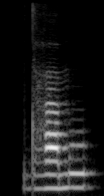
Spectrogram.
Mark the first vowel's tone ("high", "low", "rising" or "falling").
high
